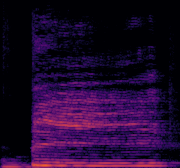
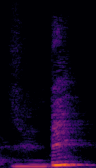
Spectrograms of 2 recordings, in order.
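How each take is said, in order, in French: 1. La voyelle est longue. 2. La voyelle est brève. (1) "il est là pour prolonger la kasra" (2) "Si nous avions une kasra, ça donnerait bi"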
